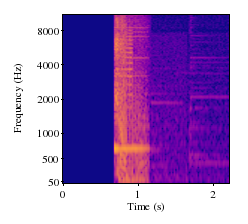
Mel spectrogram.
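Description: A game console startup chime sounds.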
